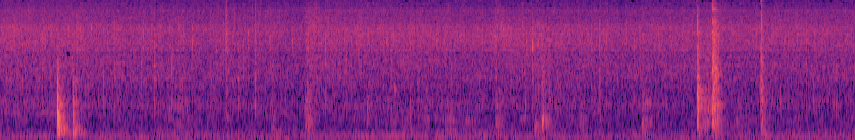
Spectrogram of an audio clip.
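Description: Onions and green chillies sizzling steadily in hot oil in a kadai, with a few sharp clinks and knocks from stirring, several close together near the end.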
